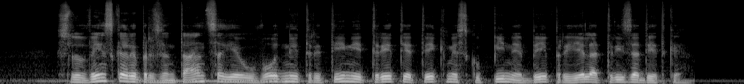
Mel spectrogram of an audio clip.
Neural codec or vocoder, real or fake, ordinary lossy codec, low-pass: vocoder, 44.1 kHz, 128 mel bands every 512 samples, BigVGAN v2; fake; none; none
